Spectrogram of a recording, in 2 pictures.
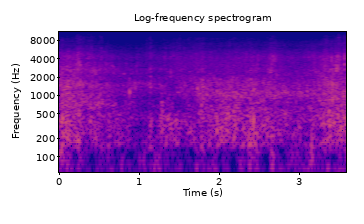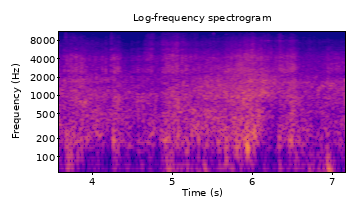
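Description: Small waves washing onto a gravel beach, with wind buffeting the microphone; the wash grows louder in the second half.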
